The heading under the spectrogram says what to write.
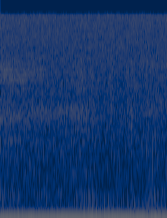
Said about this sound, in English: I don't know if you guys can hear this, but my cat is in here with me, and he has not stopped purring the entire time.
